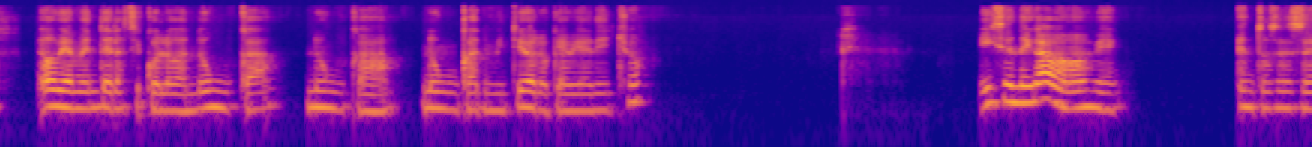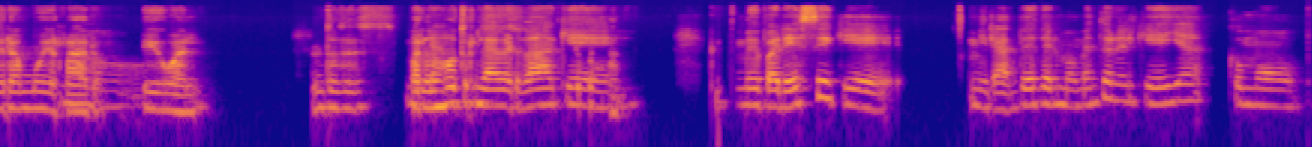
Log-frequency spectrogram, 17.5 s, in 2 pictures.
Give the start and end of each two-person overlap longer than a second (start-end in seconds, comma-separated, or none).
11.5-13.0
